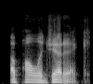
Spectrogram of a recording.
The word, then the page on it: Apologetic: American English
